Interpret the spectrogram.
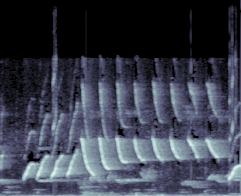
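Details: White-rumped shama singing ngeriwik, a lure song meant to make birds sing boldly: a rising whistle followed by a string of clear down-slurred whistles, about four per second, then a final upswept note.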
